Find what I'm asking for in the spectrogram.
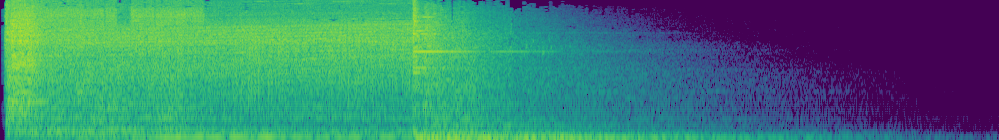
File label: Mechanical, Electrical, Crescendo, To, Hit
